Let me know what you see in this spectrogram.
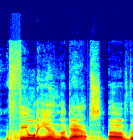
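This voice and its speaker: This man speaks in a high pitch with a slight Arkansas accent. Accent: slight Southern (Arkansas). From Arkansas, US South. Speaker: fragrance reviewer, live streamer. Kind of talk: live stream review, casual chat. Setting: live stream with chat.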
